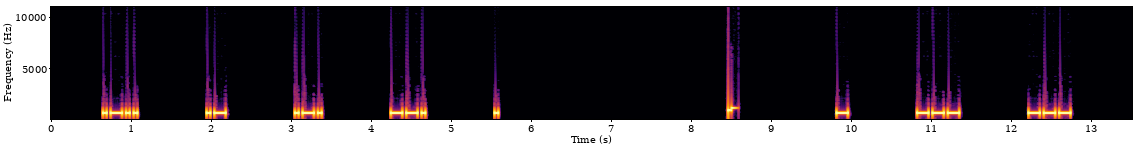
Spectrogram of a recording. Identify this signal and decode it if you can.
Morse code, heard as a keyed tone, about 25 wpm, spaced as for 9 wpm, 690 Hz. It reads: LARGE TOO
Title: 6x Character Spacing - Top 200 Words - 25wpm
